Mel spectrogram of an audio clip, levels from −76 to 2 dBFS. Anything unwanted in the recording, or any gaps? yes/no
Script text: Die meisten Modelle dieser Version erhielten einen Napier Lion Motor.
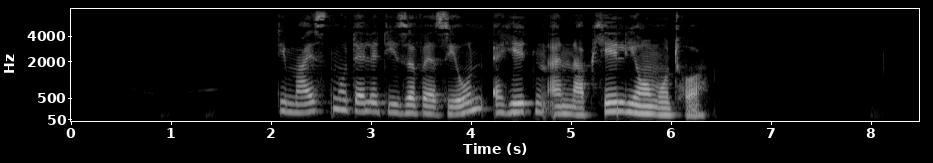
no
